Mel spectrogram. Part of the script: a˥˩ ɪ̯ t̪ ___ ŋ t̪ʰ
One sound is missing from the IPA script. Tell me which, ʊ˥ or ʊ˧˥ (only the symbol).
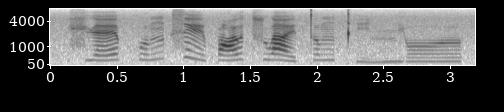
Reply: ʊ˥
